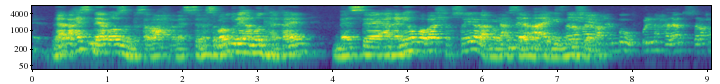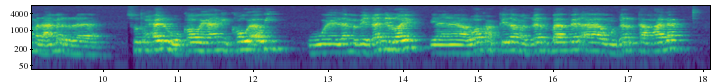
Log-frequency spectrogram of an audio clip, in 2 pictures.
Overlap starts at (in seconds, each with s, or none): 6.2 s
